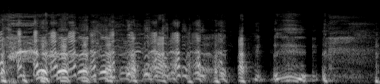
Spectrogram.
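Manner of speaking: long, high laughing fit. Real, not acted. Cracking up with co-hosts over his joke, high laugh. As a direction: keep laughing, high and helpless.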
